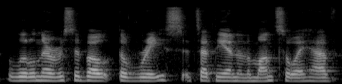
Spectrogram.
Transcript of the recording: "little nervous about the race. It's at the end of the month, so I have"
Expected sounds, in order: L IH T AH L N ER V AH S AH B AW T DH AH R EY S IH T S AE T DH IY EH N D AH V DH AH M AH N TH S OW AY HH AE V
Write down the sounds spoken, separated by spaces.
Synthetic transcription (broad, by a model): L IH T L N ER V AH S AH B AW T DH AH R EY S IH T S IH T DH IY EH N D AH V DH AH M AH N TH S OW AY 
